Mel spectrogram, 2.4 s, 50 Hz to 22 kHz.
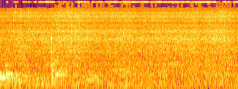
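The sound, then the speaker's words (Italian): Red wine sizzling and evaporating in a hot pan with browned meat and soffritto, a steady, dense, fairly loud hiss that continues without a break. “aggiungerle nella pentola del soffritto e rimettere sul fuoco. Versare 200 ml di vino rosso e farlo ben evaporare.”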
